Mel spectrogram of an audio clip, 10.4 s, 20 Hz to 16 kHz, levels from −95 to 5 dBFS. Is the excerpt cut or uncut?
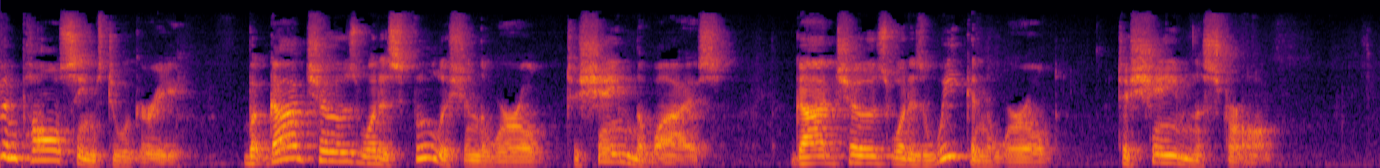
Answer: uncut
